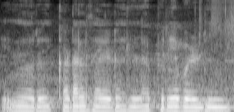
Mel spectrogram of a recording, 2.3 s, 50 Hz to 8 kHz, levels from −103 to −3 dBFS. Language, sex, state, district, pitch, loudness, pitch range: Tamil, male, Tamil Nadu, Kanyakumari, 105 Hz, -15 LUFS, 105-110 Hz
